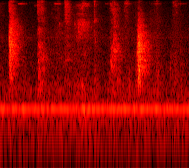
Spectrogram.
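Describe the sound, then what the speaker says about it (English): A deck of oracle cards gets shuffled by hand, a few quick papery riffles and soft flicks in close succession over a faint steady hum, with no talking. "We'll give these a shuffle then."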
